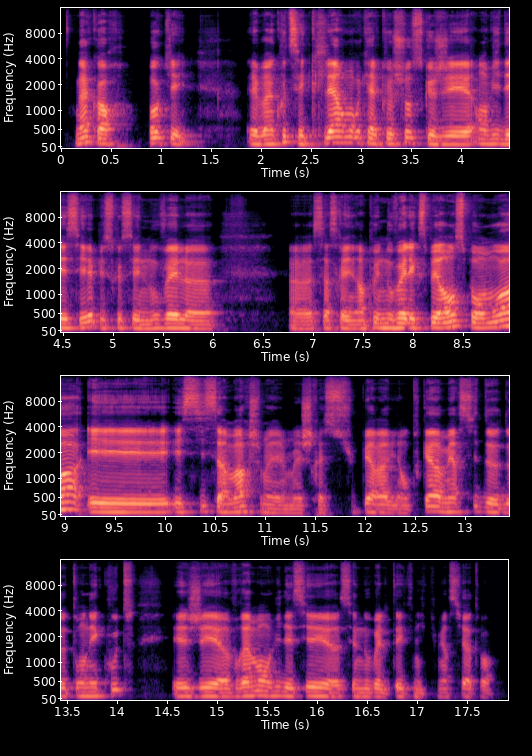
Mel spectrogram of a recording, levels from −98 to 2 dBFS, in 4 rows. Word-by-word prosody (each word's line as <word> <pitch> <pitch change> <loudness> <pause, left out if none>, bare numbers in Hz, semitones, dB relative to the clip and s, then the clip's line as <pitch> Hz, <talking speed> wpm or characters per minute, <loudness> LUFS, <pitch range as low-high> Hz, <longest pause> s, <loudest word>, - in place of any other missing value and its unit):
D'accord, 130 -3 +1
OK 145 +1 0 0.8
et 115 -1 +1
ben, 120 +1 +2
écoute, 160 +7 -5
c'est 130 -9 +1
clairement 150 +6 +3
quelque 130 -2 0
chose 145 +3 -3
que 120 - +1
j'ai 110 0 +3
envie 125 0 -5
d'essayer 120 +4 +1
puisque 115 -3 -7
c'est 115 0 -3
une 105 - -5
nouvelle, 115 +1 +3
heu 100 -1 -1 0.7
heu, 100 0 -5
ça 100 +1 -5
serait 105 0 -1
un 105 0 -3
peu, 130 - -6
une 120 - -2
nouvelle 125 +1 +5
expérience 125 +6 +4
pour 125 -3 +2
moi 175 +7 +5
et 115 -1 +3
et - - -2
si 115 +4 -2
ça 135 -5 +1
marche, 130 +2 -1
mais 100 -2 -7
mais 95 0 -10
je - - -2
serais - - -10
super - - -3
ravi. 100 -2 -3
En 95 - -10
tout - - -23
cas, 135 0 +4
merci 120 +2 -4
de 115 -3 -2
de 110 +1 -7
ton 115 +1 -8
écoute 115 +5 -7 0.4
et 110 0 -2
j'ai, 110 0 +1
heu, 105 - +1
vraiment 120 +5 -1
envie 120 0 -8
d'essayer, 110 0 -1
heu, 100 0 -3
ces 100 - -10
nouvelles 105 -1 -6
techniques. 100 -3 -10
Merci 100 0 -11
à - - -4
toi. - - -14
115 Hz, 200 wpm, -21 LUFS, 105-125 Hz, 0.8 s, nouvelle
